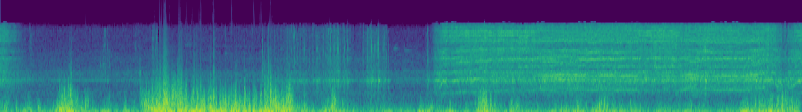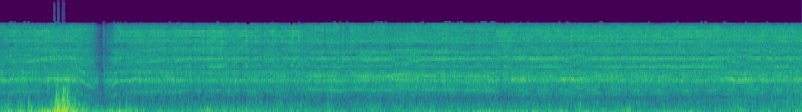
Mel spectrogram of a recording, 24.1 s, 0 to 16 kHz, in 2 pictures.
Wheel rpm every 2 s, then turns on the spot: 10, 0, 10, 110, 160, 140, 120, 150, 160, 160, 160, 160.
none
